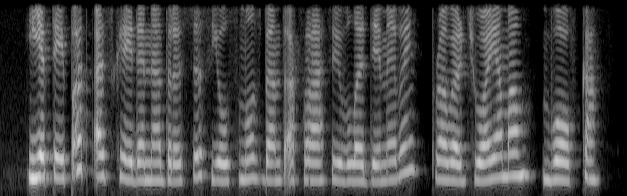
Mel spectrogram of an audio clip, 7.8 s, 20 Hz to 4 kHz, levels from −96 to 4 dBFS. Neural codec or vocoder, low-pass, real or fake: codec, 24 kHz, 0.9 kbps, WavTokenizer, medium speech release version 1; 3.6 kHz; fake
